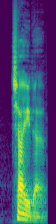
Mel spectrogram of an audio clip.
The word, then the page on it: chaira: galega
